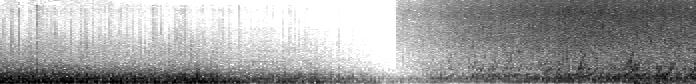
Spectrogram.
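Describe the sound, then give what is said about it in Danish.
Steady, dense bubbling water churns in a hot tub, loud and continuous, dipping briefly to a quieter lull before the frothy rush returns even brighter and fuller. “Lige at sidde her lige i boblebadet efter en god omgang træning.”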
